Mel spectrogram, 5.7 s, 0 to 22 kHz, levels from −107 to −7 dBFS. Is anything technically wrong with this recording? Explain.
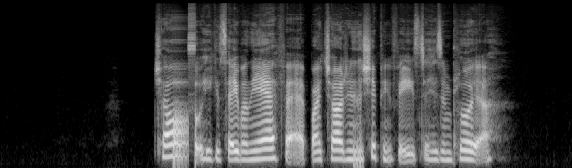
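Yes. There are lost LE Audio frames at three points: 1.73 to 1.95 s, just before "he could save on", where about 210 ms goes missing with the longest gap around 150 ms; 3.53 to 3.63 s, between "the air fare by" and "shipping fees to his", in short scattered gaps; and 5.32 to 5.39 s. The LC3 decoder fills each gap by repeating the last spectrum with randomised signs, so the sound smears into a noisy wash. The longer first dropout fades toward silence.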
